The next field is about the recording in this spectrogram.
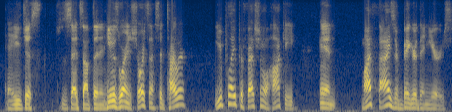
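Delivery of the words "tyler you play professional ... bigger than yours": light, good-natured, acted playful teasing tone. Speaker recounts teasing a hockey player, retelling a joking tease. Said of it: "I jokingly".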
